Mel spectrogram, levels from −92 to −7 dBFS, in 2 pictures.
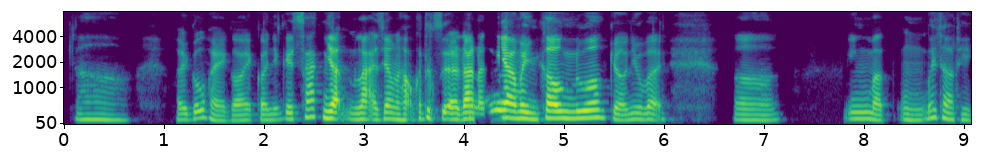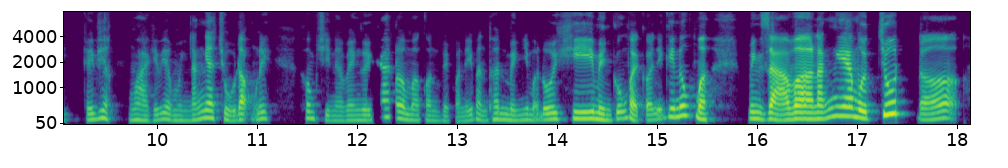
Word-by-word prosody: Ờ, 150 Hz, -, -9 dB, 0.9 s
vậy 150 Hz, +1 st, -4 dB
cũng 190 Hz, +3 st, -2 dB
phải 130 Hz, -7 st, -4 dB
có 135 Hz, +1 st, -3 dB
có 140 Hz, -, -3 dB
những 145 Hz, +2 st, -7 dB
cái 165 Hz, 0 st, -1 dB
xác 215 Hz, +6 st, -2 dB
nhận 175 Hz, -4 st, +4 dB
lại, 155 Hz, -1 st, 0 dB
xem 170 Hz, +2 st, +1 dB
là -, -, -1 dB
họ 150 Hz, -, -2 dB
có 180 Hz, -, -7 dB
thực 200 Hz, -, -2 dB
sự 175 Hz, -, -2 dB
là 160 Hz, -1 st, +5 dB
đang 170 Hz, +2 st, +5 dB
nắng 150 Hz, -1 st, -3 dB, 0.2 s
nghe 200 Hz, -1 st, +9 dB
mình 175 Hz, -3 st, +3 dB
không, 185 Hz, +1 st, +6 dB
đúng 185 Hz, +1 st, +4 dB
không? 200 Hz, +1 st, +4 dB
Kiểu 150 Hz, -7 st, -2 dB
như 160 Hz, +2 st, -4 dB
vậy. 155 Hz, -2 st, -2 dB, 0.7 s
Ờ, 145 Hz, -, -9 dB, 1.0 s
nhưng 170 Hz, +1 st, -4 dB
mà 145 Hz, -2 st, 0 dB
ừm, 140 Hz, -1 st, -8 dB
bây 190 Hz, +4 st, -2 dB
giờ 185 Hz, -5 st, -2 dB
thì 145 Hz, -3 st, -10 dB
cái 150 Hz, -, -6 dB
việc 185 Hz, +1 st, -4 dB, 0.2 s
ngoài 140 Hz, -2 st, -6 dB
cái 135 Hz, -, -9 dB
việc 160 Hz, 0 st, -6 dB
mình 130 Hz, -1 st, -11 dB
nắng 140 Hz, +6 st, -6 dB
nghe 195 Hz, 0 st, +1 dB
chủ 145 Hz, -8 st, -6 dB
động 155 Hz, -, -3 dB
đi, 175 Hz, -, -5 dB, 0.3 s
không 185 Hz, -1 st, -7 dB
chỉ 155 Hz, -7 st, -12 dB
nà 125 Hz, 0 st, -12 dB
về 130 Hz, +1 st, -9 dB
người 135 Hz, 0 st, -7 dB
khác 220 Hz, +1 st, -6 dB
đâu 175 Hz, -2 st, 0 dB
mà 140 Hz, -2 st, -7 dB
còn 130 Hz, -1 st, -13 dB
về 120 Hz, -, -13 dB
quản 115 Hz, 0 st, -16 dB
lý 130 Hz, -, -9 dB
bản 145 Hz, -3 st, -9 dB
thân 155 Hz, +1 st, -6 dB
mình, 135 Hz, -2 st, -6 dB
nhưng 145 Hz, 0 st, -8 dB
mà -, -, -8 dB
đôi 155 Hz, +2 st, -1 dB
khi 175 Hz, 0 st, +2 dB
mình 155 Hz, -4 st, 0 dB
cũng 175 Hz, +4 st, -4 dB
phải 185 Hz, -, +2 dB
có -, -, -6 dB
những 140 Hz, -, -7 dB
cái 225 Hz, -1 st, 0 dB
núc 255 Hz, +2 st, +1 dB
mà 165 Hz, -2 st, +5 dB, 0.4 s
mình 175 Hz, -1 st, -1 dB
giả 150 Hz, -3 st, +5 dB
vờ 170 Hz, +1 st, +7 dB
nắng 175 Hz, +6 st, +2 dB
nghe 245 Hz, 0 st, +5 dB
một 195 Hz, -6 st, +4 dB
chút, 285 Hz, +6 st, +6 dB, 0.2 s
đó, 165 Hz, +6 st, -1 dB
160 Hz, 270 wpm, -21 LUFS, 145-180 Hz, 1.0 s, nghe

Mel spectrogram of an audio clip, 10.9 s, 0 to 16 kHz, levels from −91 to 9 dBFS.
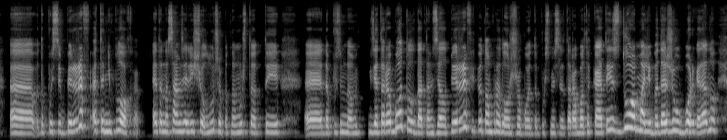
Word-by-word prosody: э, 190 Hz, -1 st, +2 dB
вот -, -, -13 dB
допустим 225 Hz, 0 st, -5 dB
перерыв 250 Hz, -, +2 dB
это 250 Hz, +1 st, -1 dB
неплохо, 235 Hz, -2 st, 0 dB
это 230 Hz, +1 st, 0 dB
на 230 Hz, -, 0 dB
самом 230 Hz, +1 st, 0 dB
деле 235 Hz, 0 st, +2 dB
ещё 235 Hz, 0 st, -1 dB
лучше, 230 Hz, +3 st, -4 dB
потому 205 Hz, 0 st, -6 dB
что 215 Hz, -3 st, -6 dB
ты, 210 Hz, +2 st, -5 dB, 0.3 s
э, 180 Hz, 0 st, +2 dB
допустим, 205 Hz, +3 st, -5 dB
там 195 Hz, +1 st, -4 dB
где-то 215 Hz, +1 st, +1 dB
работал, 250 Hz, +3 st, +2 dB
да 200 Hz, -2 st, +3 dB
там 190 Hz, -1 st, -4 dB
взял 195 Hz, 0 st, -1 dB
перерыв, 265 Hz, +8 st, +2 dB
и 260 Hz, -, -11 dB
потом 240 Hz, -2 st, -1 dB
продолжил 200 Hz, -4 st, -1 dB
работать, 180 Hz, -1 st, -6 dB
допустим, 195 Hz, +2 st, -10 dB
если 185 Hz, -2 st, -9 dB
это 180 Hz, +1 st, -3 dB
работа 195 Hz, +3 st, -1 dB
какая-то 205 Hz, +2 st, +2 dB
из 275 Hz, -4 st, -1 dB
дома 320 Hz, +1 st, +5 dB
либо 230 Hz, -3 st, +1 dB
даже 230 Hz, +3 st, +4 dB
уборка, 230 Hz, -3 st, +3 dB
да. 235 Hz, +2 st, +4 dB
Ну, 270 Hz, +1 st, -3 dB
220 Hz, 220 wpm, -22 LUFS, 195-240 Hz, 0.3 s, дома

